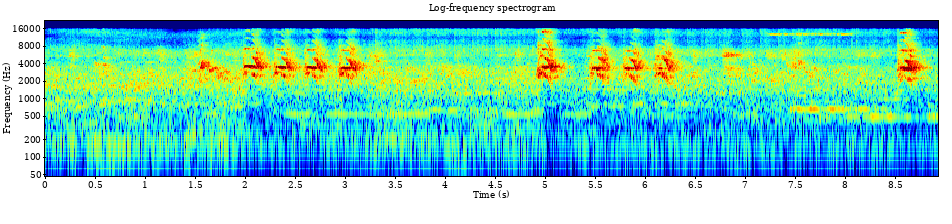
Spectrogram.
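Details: A Sun conure at a bird seller in Multan gives harsh, piercing squawks in short bursts of three or four.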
